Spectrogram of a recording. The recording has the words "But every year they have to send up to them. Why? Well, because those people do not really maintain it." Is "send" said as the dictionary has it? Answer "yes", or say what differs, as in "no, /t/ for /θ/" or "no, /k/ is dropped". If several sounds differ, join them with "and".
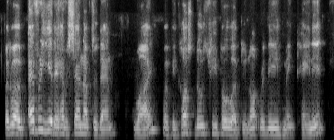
no, /d/ is dropped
